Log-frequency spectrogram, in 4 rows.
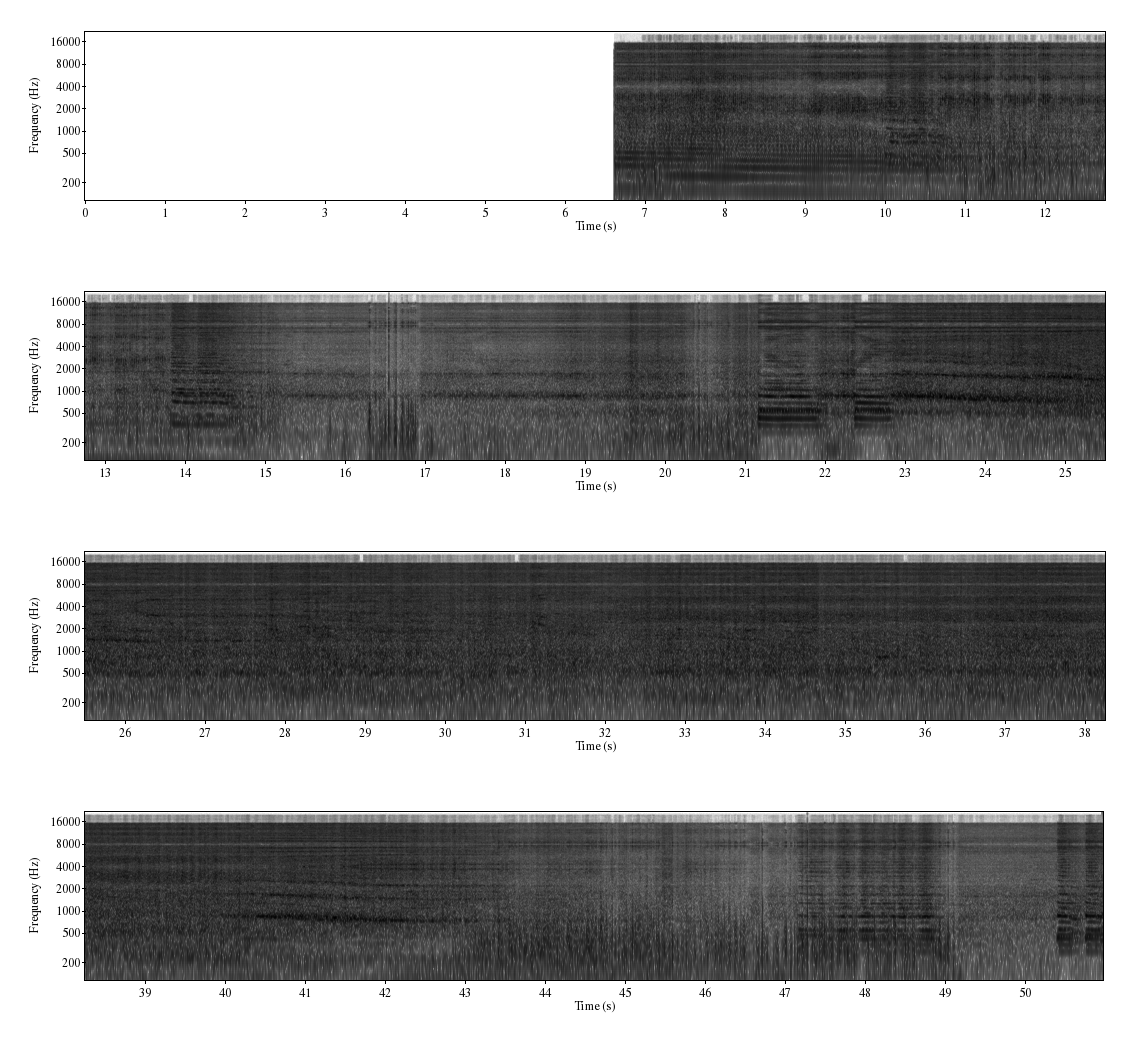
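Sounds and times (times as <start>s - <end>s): train horn: 6.6s - 11.6s, 13.0s - 15.8s, 21.2s - 26.5s, 40.1s - 43.2s, 47.1s - 49.2s, 50.4s - 50.9s
train wheels clattering on rail: 7.0s - 49.5s.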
